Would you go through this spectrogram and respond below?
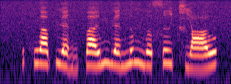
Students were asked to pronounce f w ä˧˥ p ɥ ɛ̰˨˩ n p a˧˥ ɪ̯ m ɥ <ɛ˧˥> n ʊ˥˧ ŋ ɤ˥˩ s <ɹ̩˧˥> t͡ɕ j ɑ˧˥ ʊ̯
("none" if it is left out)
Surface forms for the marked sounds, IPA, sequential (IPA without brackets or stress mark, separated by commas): ɛ˧˥, ɹ̩˥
